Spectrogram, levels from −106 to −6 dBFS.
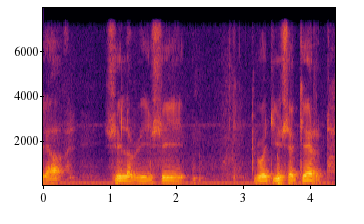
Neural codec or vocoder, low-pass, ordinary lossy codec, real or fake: none; 7.2 kHz; none; real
